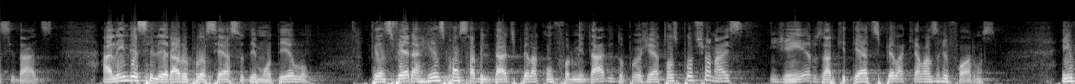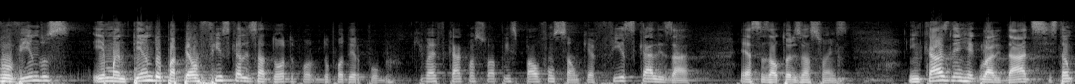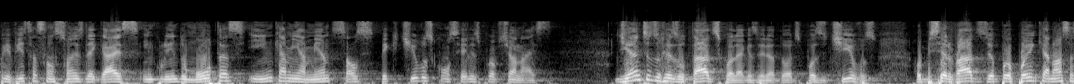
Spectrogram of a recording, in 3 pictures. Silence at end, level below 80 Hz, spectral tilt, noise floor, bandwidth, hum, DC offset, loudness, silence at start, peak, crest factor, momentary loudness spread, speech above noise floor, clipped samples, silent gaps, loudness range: 0 s; -24 dBFS; -6.5 dB/octave; -43 dBFS; 8 kHz; none; under 0.1%; -12 LUFS; 0 s; 0 dBFS; 12 dB; 12 LU; 32 dB; 0.6%; none; 7 LU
